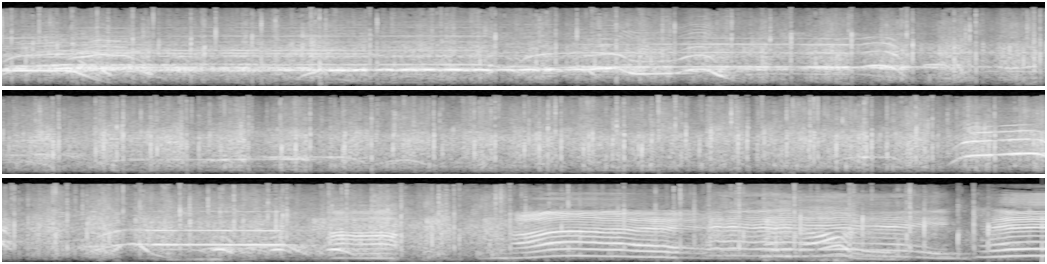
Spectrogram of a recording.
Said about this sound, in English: Put your hands together and make excited noises for Mae Martin.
